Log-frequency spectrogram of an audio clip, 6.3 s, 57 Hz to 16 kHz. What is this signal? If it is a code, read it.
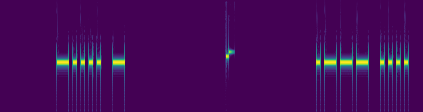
Morse code, heard as a keyed tone, about 20 wpm, 700 Hz. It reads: 6 T J H
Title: Two Challenging Letter-Number Combinations 20wpm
